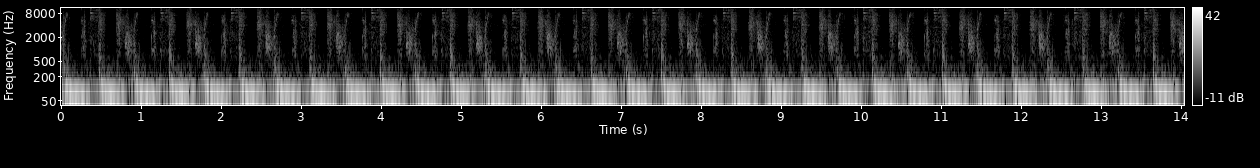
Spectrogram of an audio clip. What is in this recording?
This is my own composition. Made with free samples from the internet, made loops with it, and heavy processing through my mixer and guitaramp, and compressor.
beat, loop, hard, distortion, techno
